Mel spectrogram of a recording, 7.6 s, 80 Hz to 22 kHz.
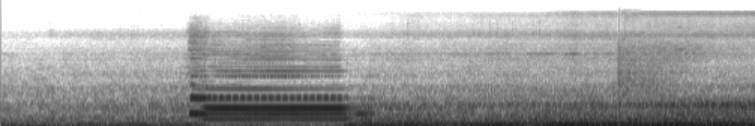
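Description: WDG4 diesel locomotive sounding its air horn once for about a second and a half, a chord of several tones, about two seconds in. Under and after it, the locomotive's two-stroke diesel engine runs with a low rumble that grows louder as the train approaches.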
